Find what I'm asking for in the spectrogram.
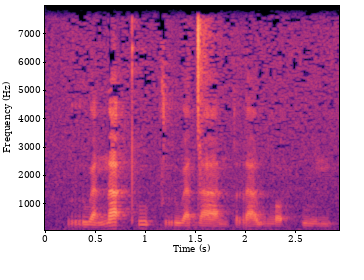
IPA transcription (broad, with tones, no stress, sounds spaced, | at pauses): r u˨˩ a̯ n a˥˩ ʔ pʰ u˥˩ ʔ k r u˩˦ a̯ d aː˨˩ n p r a˩˦ w ŋ ɔ˨˩ ʔ k u˧ n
